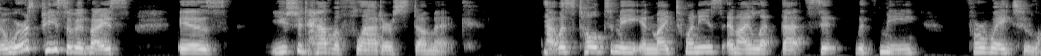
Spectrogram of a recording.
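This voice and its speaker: With an American accent, a woman uses an ordinary speaking voice, fairly high in pitch, at a fairly slow pace with lively intonation. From United States. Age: 60s. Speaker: mentor and coach, former journalist. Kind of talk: interview conversation. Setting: podcast interview. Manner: casual, frank.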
